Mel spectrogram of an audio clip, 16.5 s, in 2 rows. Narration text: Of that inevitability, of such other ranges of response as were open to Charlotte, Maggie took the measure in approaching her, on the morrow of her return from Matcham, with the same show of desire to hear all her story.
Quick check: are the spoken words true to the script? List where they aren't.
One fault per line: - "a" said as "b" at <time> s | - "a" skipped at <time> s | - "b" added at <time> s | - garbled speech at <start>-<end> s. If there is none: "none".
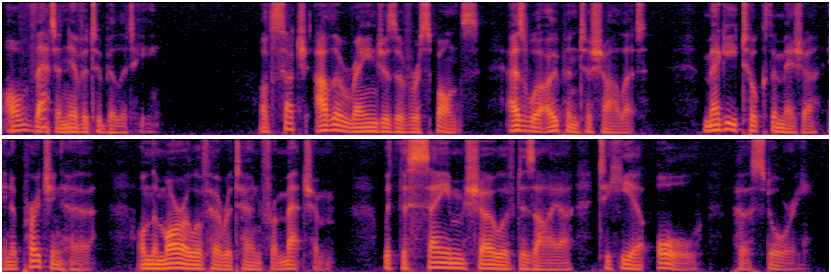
none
